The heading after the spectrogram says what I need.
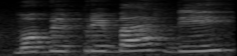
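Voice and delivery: echoing "Mobil pribadi?" slowly to mock her. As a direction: stretch it out in scornful disbelief. Narrator laughing at the claim.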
